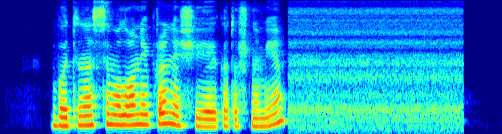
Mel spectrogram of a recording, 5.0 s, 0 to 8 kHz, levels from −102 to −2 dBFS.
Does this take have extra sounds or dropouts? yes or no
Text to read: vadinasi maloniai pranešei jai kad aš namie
no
